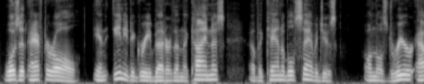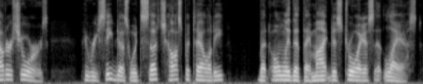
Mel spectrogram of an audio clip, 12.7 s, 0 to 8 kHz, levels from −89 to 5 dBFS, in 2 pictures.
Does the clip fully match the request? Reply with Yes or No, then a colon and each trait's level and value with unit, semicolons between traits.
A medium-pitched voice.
Yes: medium, 145 Hz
